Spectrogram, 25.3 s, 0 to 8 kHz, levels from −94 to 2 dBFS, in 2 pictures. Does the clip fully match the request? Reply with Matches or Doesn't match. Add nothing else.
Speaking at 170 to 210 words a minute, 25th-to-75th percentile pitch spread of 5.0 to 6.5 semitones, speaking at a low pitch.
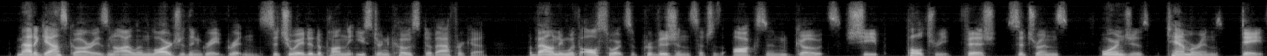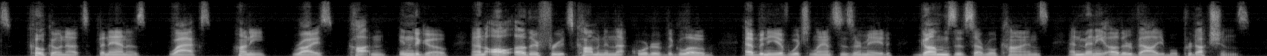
Doesn't match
